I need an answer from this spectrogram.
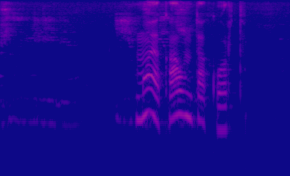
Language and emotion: Russian, neutral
